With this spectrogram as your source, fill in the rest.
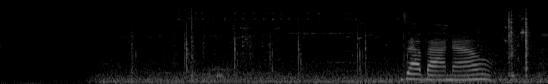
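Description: A bicycle rattles as it is wheeled outdoors.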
